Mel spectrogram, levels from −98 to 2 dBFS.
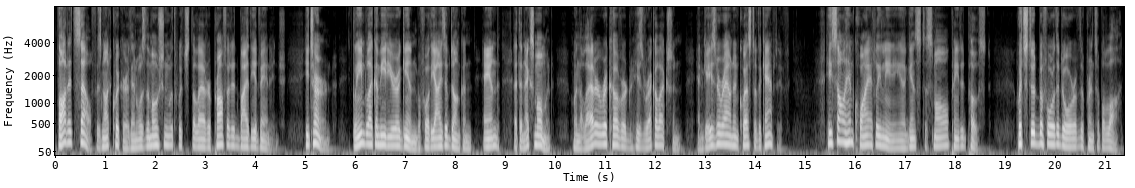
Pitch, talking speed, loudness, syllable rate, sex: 115 Hz, 190 wpm, -21 LUFS, 5.7 syllables/s, male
